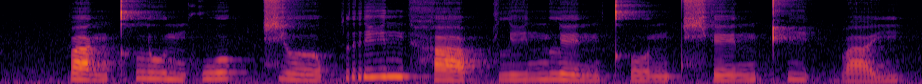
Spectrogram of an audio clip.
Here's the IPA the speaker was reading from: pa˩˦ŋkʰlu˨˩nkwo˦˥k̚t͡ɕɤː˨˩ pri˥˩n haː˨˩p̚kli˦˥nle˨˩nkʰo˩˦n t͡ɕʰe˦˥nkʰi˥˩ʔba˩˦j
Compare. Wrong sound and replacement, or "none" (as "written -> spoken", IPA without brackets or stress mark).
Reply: none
